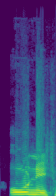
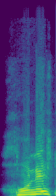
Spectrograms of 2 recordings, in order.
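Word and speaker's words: honest: घंटा यहां देखिए एच ओ एन ई एस ऑनेस्ट मतलब क्या हुआ? ईमानदार। याद रखिएगा जब या इसको क्या पढ़ेंगे हम लोग? होनेस्ट नहीं पढ़ेंगे।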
